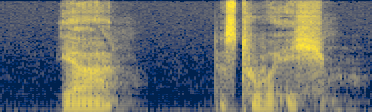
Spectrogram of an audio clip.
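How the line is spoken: Sighing. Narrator (German): sagte Brunetti mit einem Seufzer

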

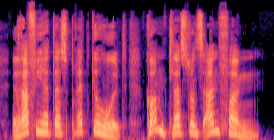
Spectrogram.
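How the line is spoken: Calling out. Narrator (German): rief

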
